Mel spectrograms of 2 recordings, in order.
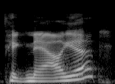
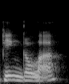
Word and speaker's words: Pingala: The Ida and the Pygnalia, which are kind of like, stop laughing.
